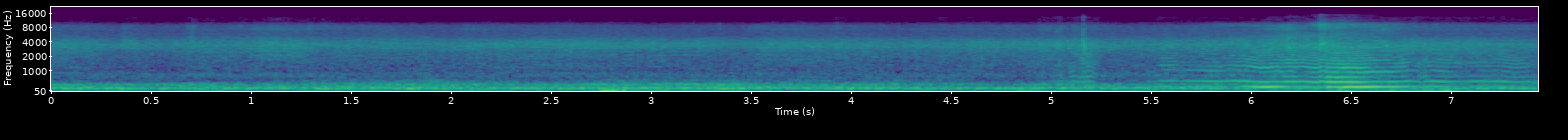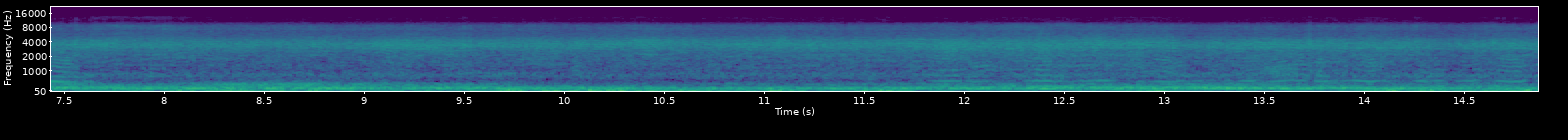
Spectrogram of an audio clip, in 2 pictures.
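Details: Honey bees swarming in a massive clump on a branch; softer background hum with one bee passing close mid-way, a loud buzzing whine swelling and fading, wind rumble underneath.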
